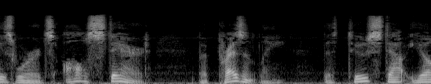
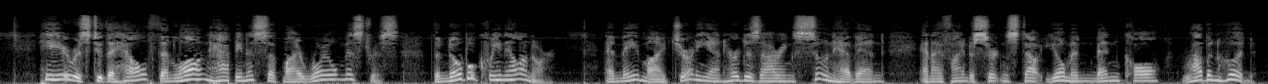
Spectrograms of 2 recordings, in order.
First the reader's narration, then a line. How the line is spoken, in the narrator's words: Young Partington cried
